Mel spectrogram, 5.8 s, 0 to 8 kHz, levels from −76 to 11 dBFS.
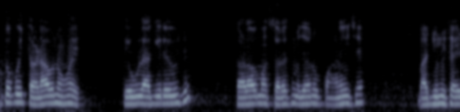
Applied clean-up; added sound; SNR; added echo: neural separator model SepFormer DNS4.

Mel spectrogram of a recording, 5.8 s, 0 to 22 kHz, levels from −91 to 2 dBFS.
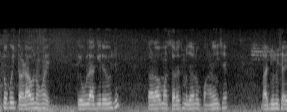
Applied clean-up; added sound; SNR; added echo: none; Engine starting / Accelerating, revving, vroom / Car; 15 dB; none.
